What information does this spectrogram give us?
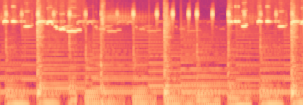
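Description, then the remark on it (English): A loud, upbeat theme tune with a heavy, pulsing bass beat, sharp drum hits and squeaky, chirping high-pitched synth notes, playing on its own without any talking. “Start the theme music.”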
